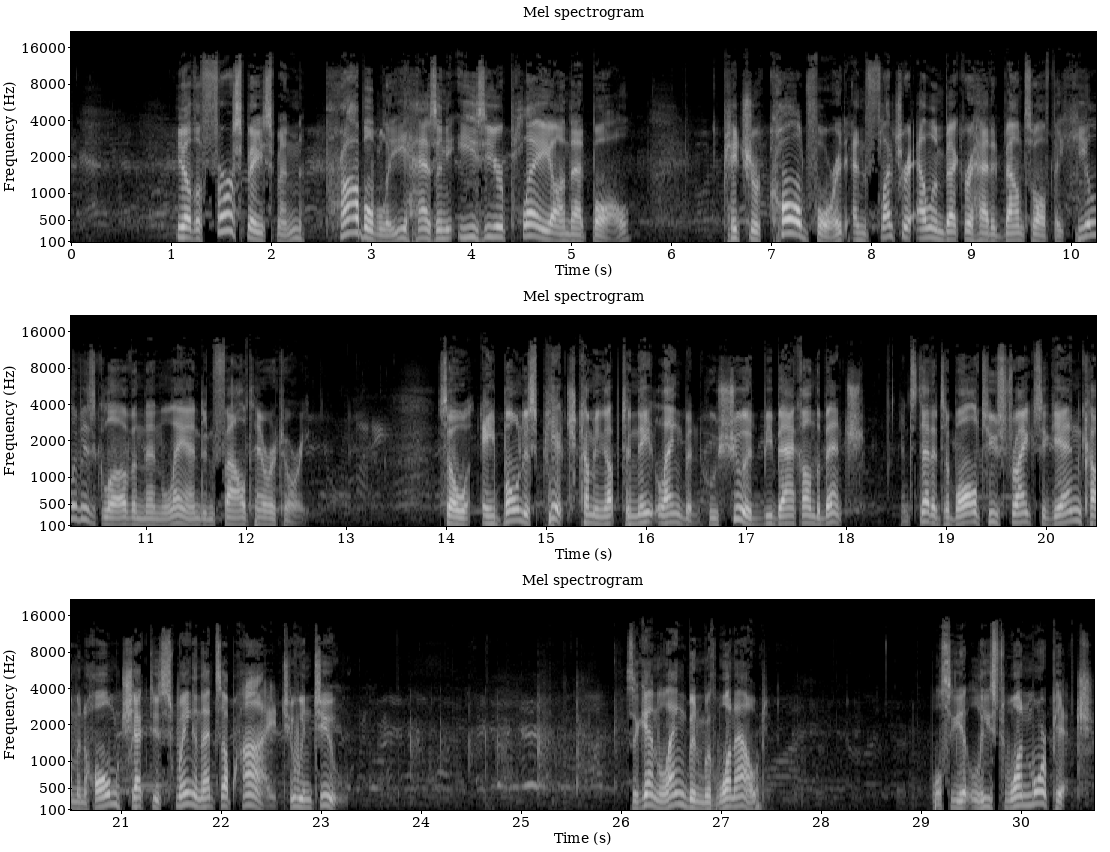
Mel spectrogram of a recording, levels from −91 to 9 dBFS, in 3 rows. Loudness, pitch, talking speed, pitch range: -23 LUFS, 160 Hz, 160 wpm, 140-205 Hz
